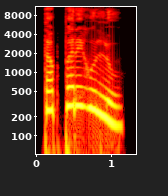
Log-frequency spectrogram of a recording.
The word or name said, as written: ತಪ್ಪರೆಹುಲ್ಲು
